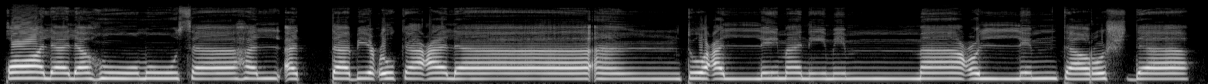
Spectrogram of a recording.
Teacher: قاف کی ادائیگی زبان کے جڑ اور تالو کے نرم حصے سے ہے. قاف حروف التفخیم میں سے ہے، لہذا ہمیں یہ حرف کو موٹی آواز میں پڑھنا ہے.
